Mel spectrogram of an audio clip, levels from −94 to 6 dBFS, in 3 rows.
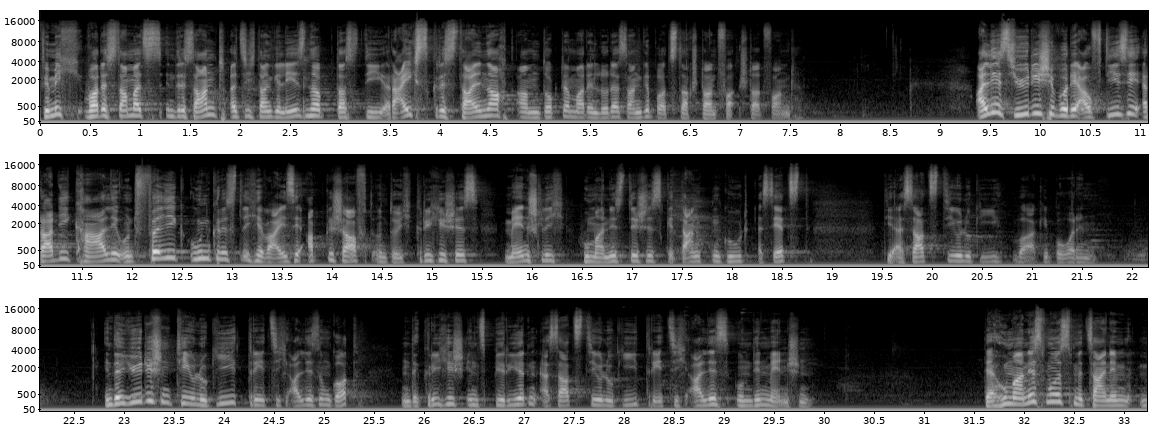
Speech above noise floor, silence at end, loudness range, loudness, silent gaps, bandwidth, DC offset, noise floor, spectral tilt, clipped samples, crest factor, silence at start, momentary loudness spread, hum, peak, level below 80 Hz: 42 dB; 0 s; 11 LU; -28 LUFS; none; 16 kHz; 2%; -71 dBFS; -4 dB/octave; under 0.1%; 26 dB; 0 s; 17 LU; none; -4 dBFS; -70 dBFS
